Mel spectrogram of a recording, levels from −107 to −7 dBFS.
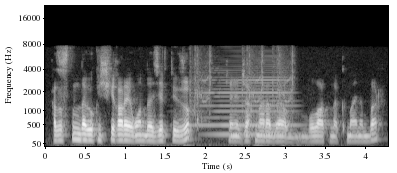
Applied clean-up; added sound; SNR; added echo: none; Camera + Bowed string instrument; 15 dB; none.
